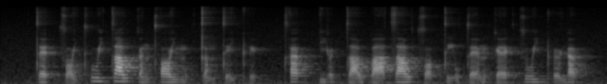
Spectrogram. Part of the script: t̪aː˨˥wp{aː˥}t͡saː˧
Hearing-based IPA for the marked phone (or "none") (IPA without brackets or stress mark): aː˨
